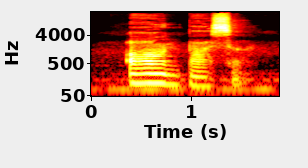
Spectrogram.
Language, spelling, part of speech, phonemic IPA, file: Hunsrik, aanbasse, verb, /ˈɔːnˌpasə/, Hrx-aanbasse.ogg
- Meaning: to try (taste of food, fit of clothing etc.)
